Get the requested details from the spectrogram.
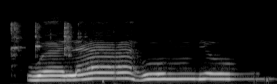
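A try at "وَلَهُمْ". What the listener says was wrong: jangan walahum tipisin wala mundurin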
